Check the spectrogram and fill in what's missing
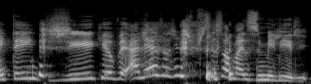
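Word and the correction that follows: esmerilhar: Como é que fala? – esmilhar Esmirilhar. Esmirilhar. Esmirilhar.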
